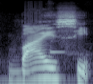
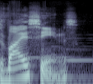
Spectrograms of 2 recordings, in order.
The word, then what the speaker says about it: visemes: Rhymes with I-seam. Viseam. See, I'm correct. It's visemes.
